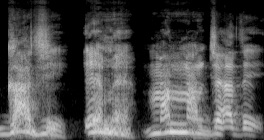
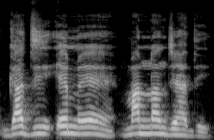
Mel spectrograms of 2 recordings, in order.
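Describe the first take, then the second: First: The name is said in an exaggerated, theatrical way. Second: The name is said in a plain, ordinary way.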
